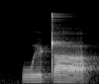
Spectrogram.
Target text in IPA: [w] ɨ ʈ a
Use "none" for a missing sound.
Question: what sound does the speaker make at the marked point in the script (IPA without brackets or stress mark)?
w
